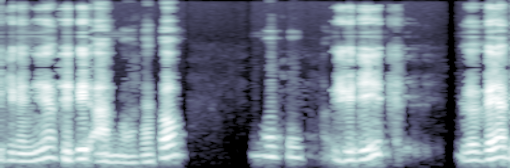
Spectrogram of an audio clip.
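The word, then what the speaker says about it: בלעם: Celui qui aurait prononcé cela dans le livre des Nombres. Balaam. Oui. Bilham.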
